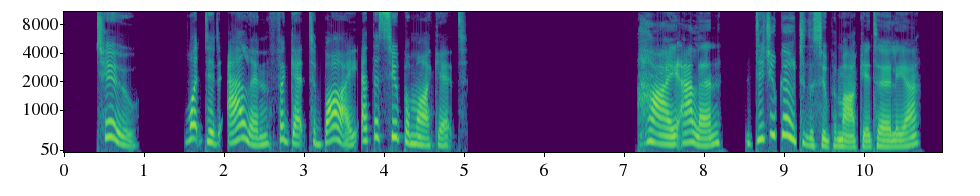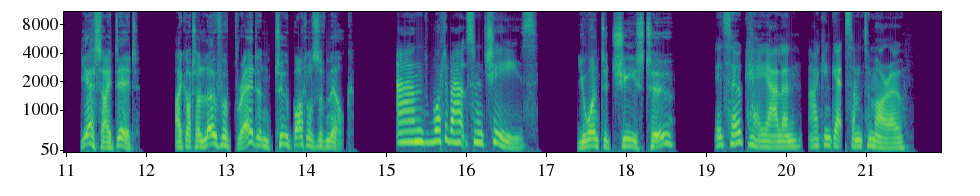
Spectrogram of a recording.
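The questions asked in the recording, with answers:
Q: What did Alan forget to buy at the supermarket?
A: Cheese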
